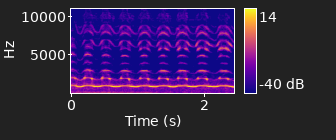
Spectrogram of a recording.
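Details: Einstein, a talking parrot, answers the prompt 'are we in trouble' with a loud, steady whistled tone that wavers up and down about four times a second, like a siren, indoors.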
